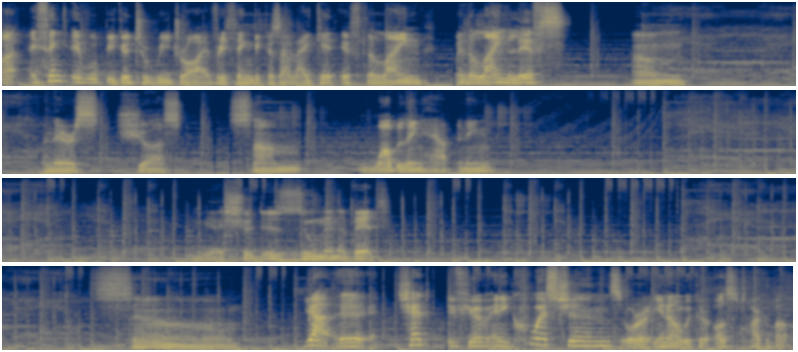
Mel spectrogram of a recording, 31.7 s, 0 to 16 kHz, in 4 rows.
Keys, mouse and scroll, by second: 5.1 click, 9.2-14.1 drag, 14.1-15.4 drag, 15.4 ctrl+z, 18.1-21.6 middle drag, 21.6-23.0 drag, 23.0 ctrl+z, 24.4-26.7 drag, 26.7 ctrl+z, 29.2 ctrl+z.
